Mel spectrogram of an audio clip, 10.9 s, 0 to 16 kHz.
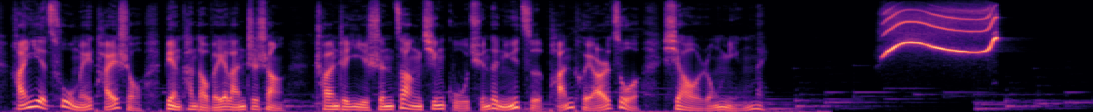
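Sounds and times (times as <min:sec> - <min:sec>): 
speech: 0:00.2 - 0:07.9
person whistling: 0:08.8 - 0:10.1.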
